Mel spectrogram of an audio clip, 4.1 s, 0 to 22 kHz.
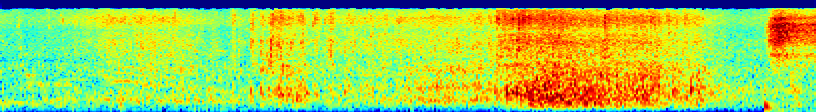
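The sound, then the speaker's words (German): Some 2,500 rubber bath ducks splash into the Erft river during an annual village tradition. Rushing water swells into a broad burst of splashing midway, then eases off. “Und warum 2500 Badeenten da in die Erft geworfen werden einmal im Jahr, das fand ich natürlich auch irgendwie ganz spannend. In Arloff-Kirsbenig gibt es nämlich diese Tradition und das hört sich dann so an, wenn sie reingeworfen werden.”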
